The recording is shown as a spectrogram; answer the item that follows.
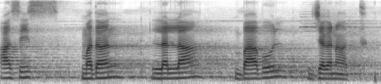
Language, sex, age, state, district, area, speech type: Maithili, male, 18-30, Bihar, Supaul, rural, spontaneous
